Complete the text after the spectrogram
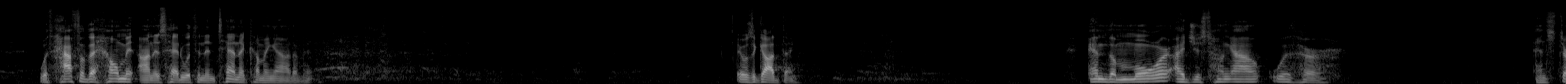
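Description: A middle-aged man speaks with animation through a microphone in a large echoing room.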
